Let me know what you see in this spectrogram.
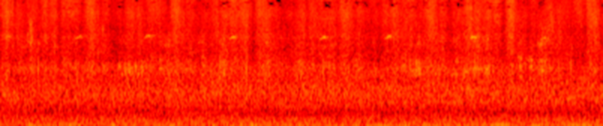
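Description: Open-air park ambience: a steady low rumble with short, high bird chirps repeating about every second.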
